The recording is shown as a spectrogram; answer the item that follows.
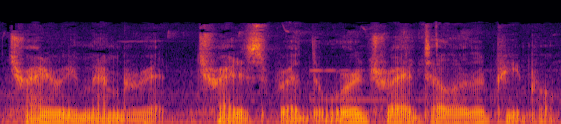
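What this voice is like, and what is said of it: Hoarse, failing voice. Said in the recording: “I'm losing my voice again from talking so much”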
